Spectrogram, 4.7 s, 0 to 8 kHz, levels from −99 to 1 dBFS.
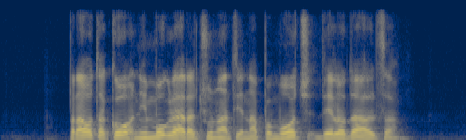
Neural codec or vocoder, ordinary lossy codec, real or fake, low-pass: autoencoder, 48 kHz, 128 numbers a frame, DAC-VAE, trained on Japanese speech; none; fake; 7.2 kHz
